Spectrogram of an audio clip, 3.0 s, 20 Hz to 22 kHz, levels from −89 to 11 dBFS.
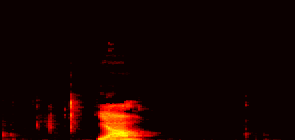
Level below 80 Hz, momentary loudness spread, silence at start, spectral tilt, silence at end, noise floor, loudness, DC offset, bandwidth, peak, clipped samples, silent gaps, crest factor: -82 dBFS; 25 LU; 1 s; -4 dB/octave; 1.55 s; -88 dBFS; -18 LUFS; under 0.1%; 7.6 kHz; -2 dBFS; under 0.1%; none; 22 dB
